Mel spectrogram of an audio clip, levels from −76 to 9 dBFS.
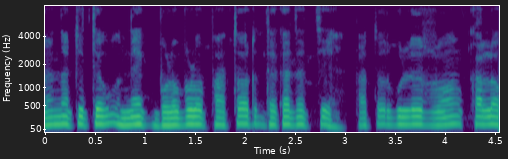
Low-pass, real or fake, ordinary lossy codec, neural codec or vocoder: none; fake; none; codec, 16 kHz, 6 kbps, DAC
